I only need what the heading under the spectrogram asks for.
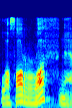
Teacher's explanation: الصاد مفخمة نعم، الراء مفخمة نعم، لكن الفاء لا، الفاء دائما مرققة · Term: ترقيق الفاء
